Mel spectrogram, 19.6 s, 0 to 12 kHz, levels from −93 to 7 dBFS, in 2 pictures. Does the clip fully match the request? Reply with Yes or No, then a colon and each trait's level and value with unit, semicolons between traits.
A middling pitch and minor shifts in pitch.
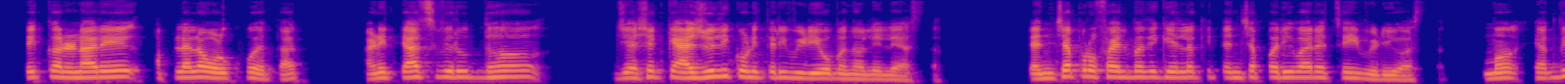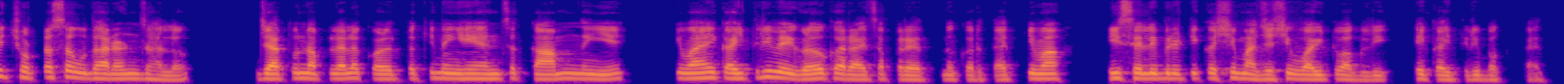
No: medium, 165 Hz; average, 4.7 semitones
